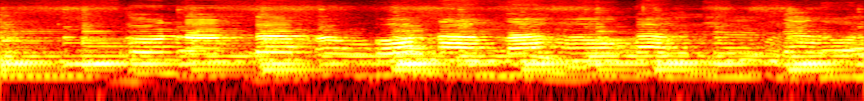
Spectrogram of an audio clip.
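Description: A woman singing a Tày-Nùng Then ritual chant to her own accompaniment on the đàn tính, a long-necked gourd lute, its plucked notes steady under the sliding vocal line.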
